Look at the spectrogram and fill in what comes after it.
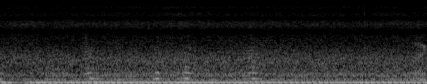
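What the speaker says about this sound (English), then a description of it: "A lot more bees in the air," A honeybee swarm in the air around a hive box, a dense, steady buzzing hum of many bees close by, unbroken throughout.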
